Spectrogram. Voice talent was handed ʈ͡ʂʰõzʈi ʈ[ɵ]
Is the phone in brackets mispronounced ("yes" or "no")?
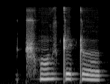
no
